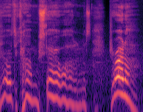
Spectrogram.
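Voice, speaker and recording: The speaker uses a put-on character voice with a fairly high pitch at a fairly slow pace. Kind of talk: courteous, old-fashioned invitation.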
